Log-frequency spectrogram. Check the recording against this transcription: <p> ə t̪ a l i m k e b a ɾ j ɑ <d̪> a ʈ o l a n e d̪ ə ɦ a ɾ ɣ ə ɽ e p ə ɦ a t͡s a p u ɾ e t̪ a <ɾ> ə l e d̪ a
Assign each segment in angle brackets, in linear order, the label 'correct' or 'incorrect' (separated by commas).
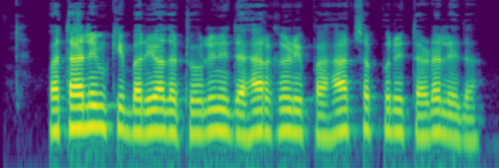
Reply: correct, correct, incorrect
